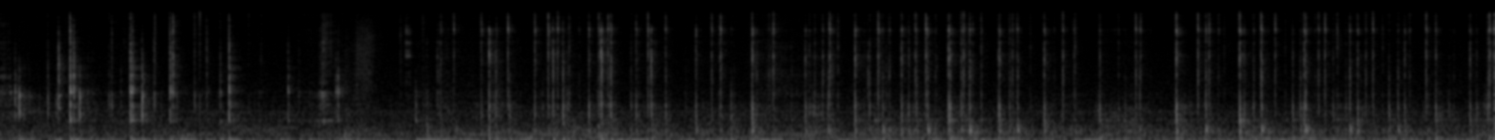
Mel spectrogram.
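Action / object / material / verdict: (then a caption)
tap / small round metal tin / metal / none. Long nails tap on the top of a small round silver metal tin resting on a white cloth, then scratch along its rim and side edge. Quick, dry clicks and scrapes with bright, metallic edges follow one another closely. They are underlaid by a faint steady low hum.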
